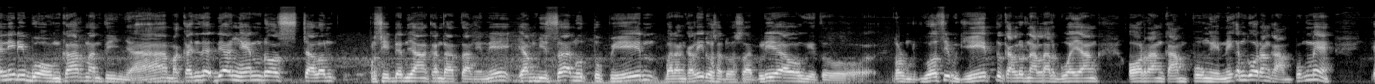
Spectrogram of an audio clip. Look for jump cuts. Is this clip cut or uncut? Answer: uncut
